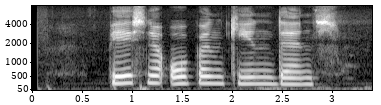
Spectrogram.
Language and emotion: Russian, neutral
